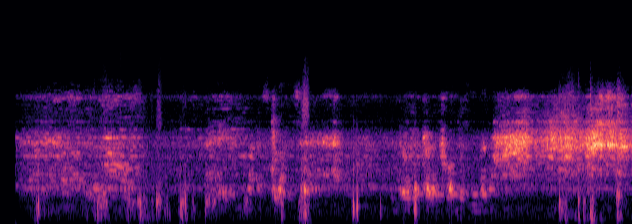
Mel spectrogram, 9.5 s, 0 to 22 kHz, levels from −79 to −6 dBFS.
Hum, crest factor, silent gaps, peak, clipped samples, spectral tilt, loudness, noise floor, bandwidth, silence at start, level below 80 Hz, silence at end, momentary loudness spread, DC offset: none; 22 dB; none; -6 dBFS; under 0.1%; -3.5 dB/octave; -23 LUFS; -47 dBFS; 7.8 kHz; 0.25 s; -70 dBFS; 0 s; 26 LU; under 0.1%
